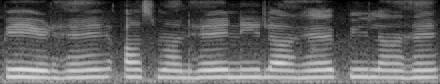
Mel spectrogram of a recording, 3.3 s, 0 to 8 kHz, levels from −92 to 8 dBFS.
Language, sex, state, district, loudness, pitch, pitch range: Hindi, female, Himachal Pradesh, Shimla, -14 LUFS, 255 Hz, 250-260 Hz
